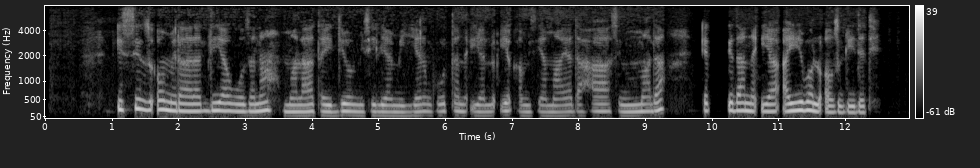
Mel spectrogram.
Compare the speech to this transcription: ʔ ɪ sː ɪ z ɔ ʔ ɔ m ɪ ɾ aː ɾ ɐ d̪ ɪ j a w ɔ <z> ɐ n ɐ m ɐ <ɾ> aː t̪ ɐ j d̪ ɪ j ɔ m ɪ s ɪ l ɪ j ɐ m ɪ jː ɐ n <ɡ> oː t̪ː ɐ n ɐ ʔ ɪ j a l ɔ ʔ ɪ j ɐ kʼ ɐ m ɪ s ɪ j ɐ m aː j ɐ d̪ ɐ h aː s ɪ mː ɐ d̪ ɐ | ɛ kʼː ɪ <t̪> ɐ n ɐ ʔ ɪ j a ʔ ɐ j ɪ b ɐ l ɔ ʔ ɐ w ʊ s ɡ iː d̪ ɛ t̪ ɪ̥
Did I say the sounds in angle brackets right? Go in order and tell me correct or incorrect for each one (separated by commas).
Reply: correct, incorrect, correct, incorrect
